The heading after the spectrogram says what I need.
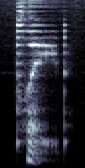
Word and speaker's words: played: If the word ends in a voiced sound, we pronounce ed as a D sound. Played.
